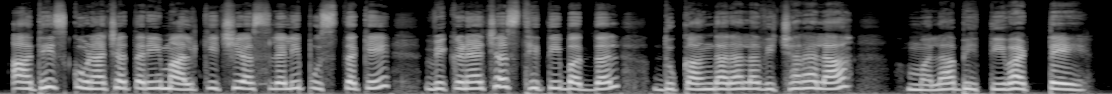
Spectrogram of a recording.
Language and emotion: Marathi, fearful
